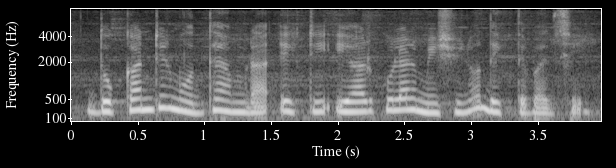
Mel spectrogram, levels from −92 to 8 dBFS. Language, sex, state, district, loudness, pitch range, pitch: Bengali, female, West Bengal, Cooch Behar, -14 LUFS, 220-255 Hz, 230 Hz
